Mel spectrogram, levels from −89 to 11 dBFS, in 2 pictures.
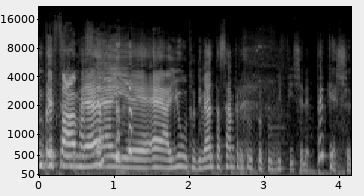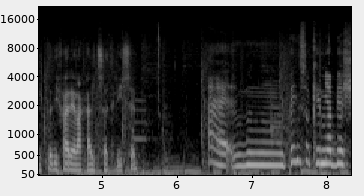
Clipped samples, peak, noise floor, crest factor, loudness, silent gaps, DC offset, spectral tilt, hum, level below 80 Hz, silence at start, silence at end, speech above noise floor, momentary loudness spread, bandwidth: under 0.1%; -2 dBFS; -48 dBFS; 22 dB; -23 LUFS; none; under 0.1%; -3.5 dB/octave; none; -50 dBFS; 0 s; 0 s; 23 dB; 22 LU; 15.5 kHz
